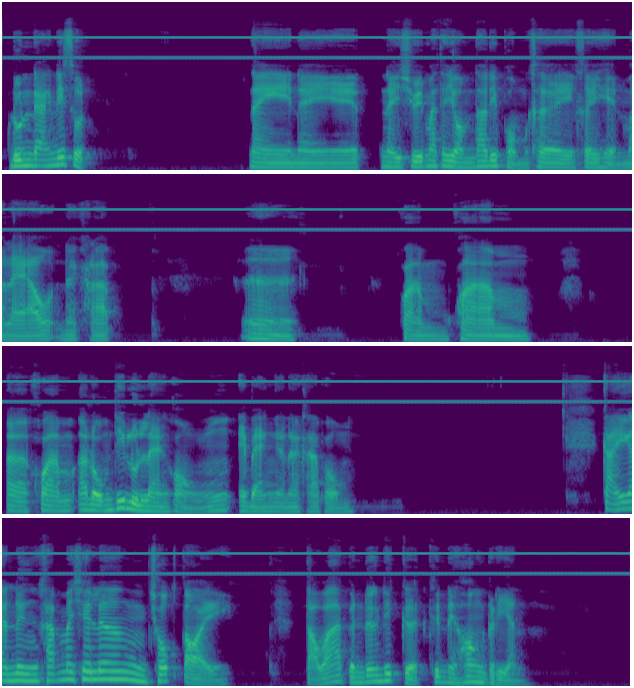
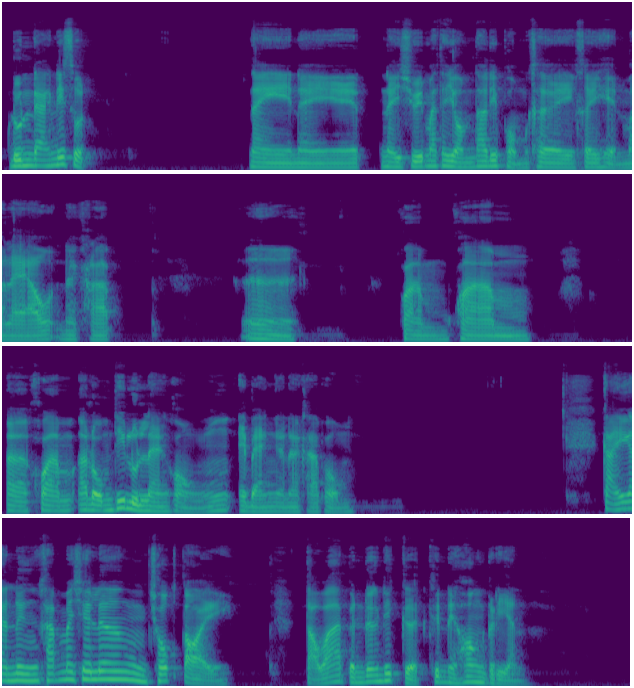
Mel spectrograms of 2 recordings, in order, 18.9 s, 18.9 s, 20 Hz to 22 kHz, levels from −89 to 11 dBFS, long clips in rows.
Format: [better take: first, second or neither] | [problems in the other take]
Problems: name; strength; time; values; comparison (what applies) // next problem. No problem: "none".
second | high-pitched whine; loud; throughout; 9 kHz, 6 dB below the speech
